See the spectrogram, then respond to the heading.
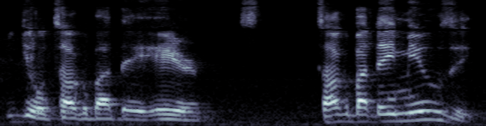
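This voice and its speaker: A man's voice: mid-range voice, very animated, fairly quick, fairly bright tone. A man co-hosting a reaction video, chatting casually in a blunt, colloquial way.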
